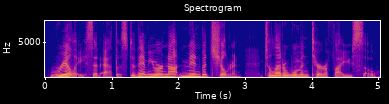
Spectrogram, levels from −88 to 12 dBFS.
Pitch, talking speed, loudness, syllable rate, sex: 200 Hz, 215 wpm, -20 LUFS, 5.6 syllables/s, female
